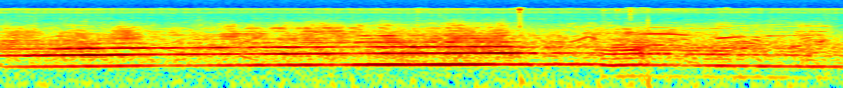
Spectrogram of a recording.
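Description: A steady motor drone whose pitch rises slowly and then eases down again after about three seconds.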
